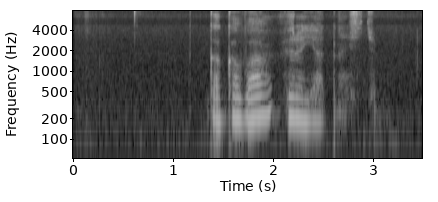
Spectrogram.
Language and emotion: Russian, sad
